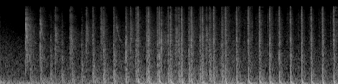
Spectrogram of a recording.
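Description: Machine gun fire in the World War II shooter game Hell Let Loose: a loud, steady, rapid stream of shots rattling continuously for the whole stretch, close and dense, with no talk over it.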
